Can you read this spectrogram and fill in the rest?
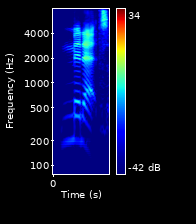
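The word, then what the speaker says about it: Minnette: Dylan, Meninette. Meninette? – Try again. – Minette. It's just Minette. I decided to add 14 more syllables to that, so no worries.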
